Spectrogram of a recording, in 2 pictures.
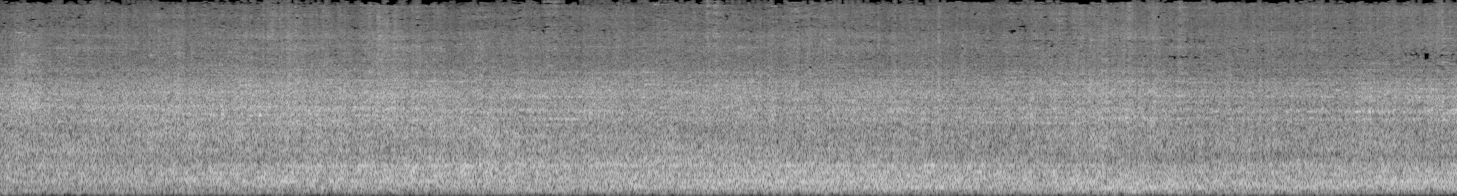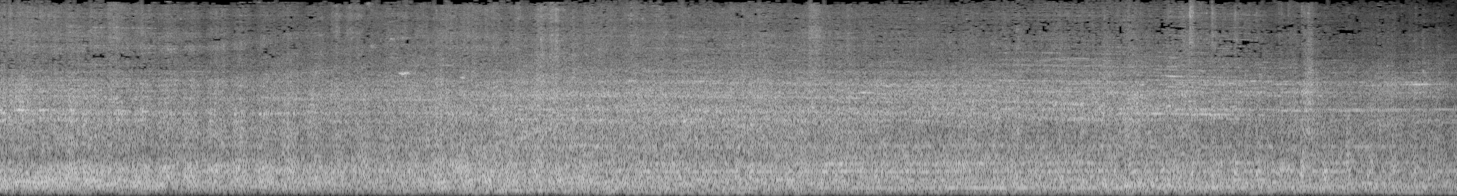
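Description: Freight train of tank cars, container cars and a covered hopper rolling steadily past, a continuous rumble of wheels on the rails. It fades as the last car goes by near the end.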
